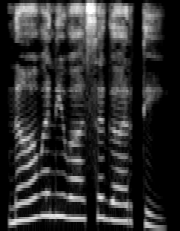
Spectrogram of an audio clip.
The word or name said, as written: ನಾವನಿವಾಸಗಾರ್ತಿ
